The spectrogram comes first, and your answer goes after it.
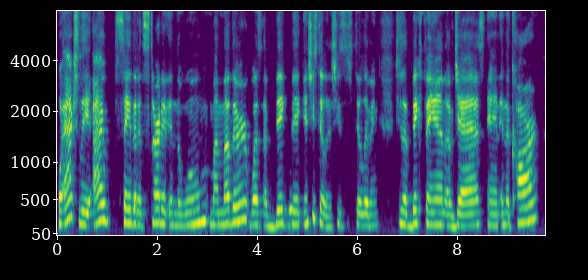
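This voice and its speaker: A young man talking casually in an interview, his voice sitting a little high. He answers loosely, with plenty of fillers and restarts, and laughs easily. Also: measured pace, fairly bright tone. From Peoria, Illinois. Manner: easygoing, laughs often, many fillers and restarts. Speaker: jazz singer and songwriter, guest.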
